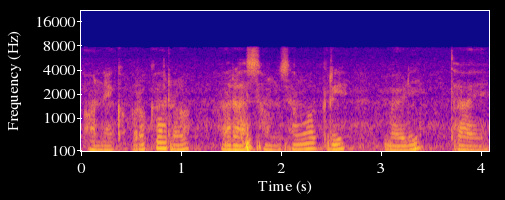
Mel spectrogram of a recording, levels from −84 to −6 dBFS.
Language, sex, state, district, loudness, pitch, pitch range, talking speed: Odia, male, Odisha, Khordha, -22 LUFS, 130 Hz, 120-150 Hz, 75 wpm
